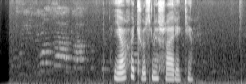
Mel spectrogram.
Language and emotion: Russian, neutral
